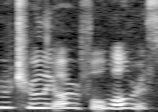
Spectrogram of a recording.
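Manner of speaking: put-on tearful, wistful voice, soft and high. Retelling a dying Howard's words, mock-wistful and tearful. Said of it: "wistfully looking up at the ceiling. He has like tears in his eyes".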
